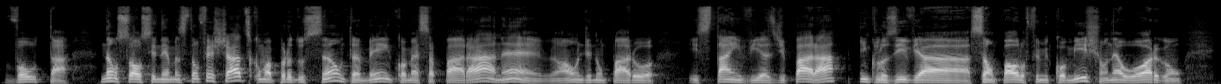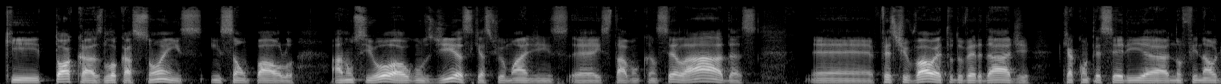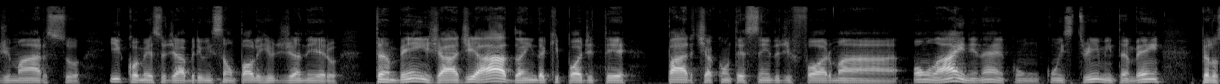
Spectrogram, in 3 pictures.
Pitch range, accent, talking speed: 90-105 Hz, Brazilian, 145 wpm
